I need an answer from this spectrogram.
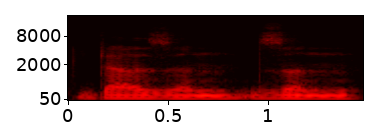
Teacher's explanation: And then we don't really do much of a vowel, as I said, for this E. We just go right from the Z sound to the N sound. · just trying to have your tongue move from that Z position behind the teeth and lifting up into the N · It doesn't have to be a short N, but it is an unstressed syllable. So my does syllable is long and my N syllable is fairly short.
